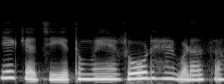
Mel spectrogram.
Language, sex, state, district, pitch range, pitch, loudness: Hindi, female, Chhattisgarh, Jashpur, 230-270 Hz, 245 Hz, -12 LUFS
